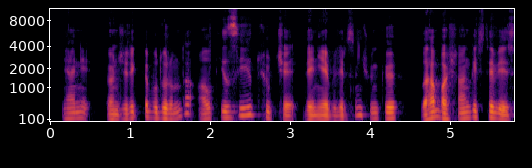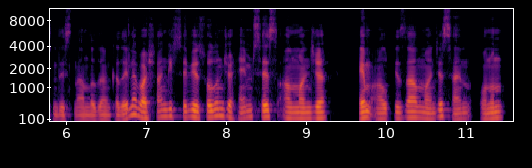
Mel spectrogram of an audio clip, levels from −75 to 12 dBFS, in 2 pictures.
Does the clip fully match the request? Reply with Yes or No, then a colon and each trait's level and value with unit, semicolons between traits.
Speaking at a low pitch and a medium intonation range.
Yes: low, 120 Hz; average, 3.8 semitones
